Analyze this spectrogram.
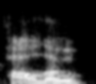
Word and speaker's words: Paolo: Paolo? Paolo, like Paolo Nutini.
